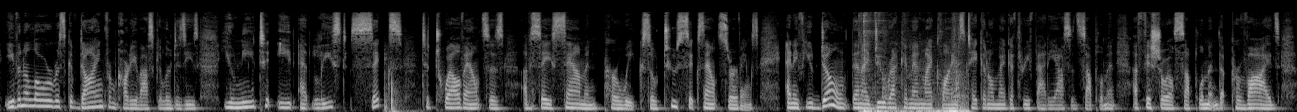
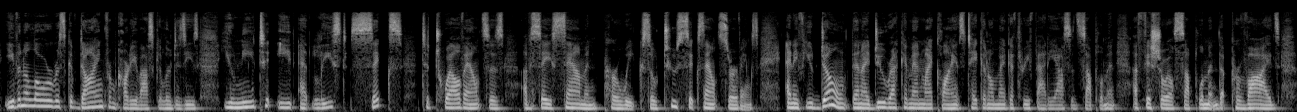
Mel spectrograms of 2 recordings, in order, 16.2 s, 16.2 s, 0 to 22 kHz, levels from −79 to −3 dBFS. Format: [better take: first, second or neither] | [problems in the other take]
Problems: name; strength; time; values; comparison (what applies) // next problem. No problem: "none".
second | footsteps; noticeable; at 5 s; peak 8 dB below the speech // jangling keys; noticeable; from 11 to 12 s; peak 2 dB below the speech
